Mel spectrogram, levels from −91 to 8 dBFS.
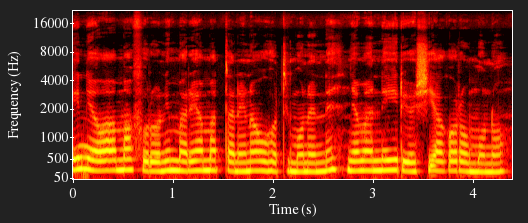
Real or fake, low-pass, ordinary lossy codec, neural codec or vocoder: real; none; none; none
